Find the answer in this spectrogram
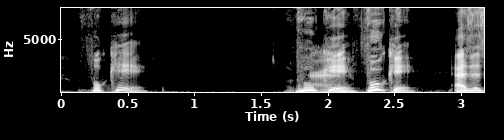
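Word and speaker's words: Fookey: like because it's pronounced Fouquet. Fouquet. Fouquet. As it says here, F-O-O-K-E-Y. So Fouquet? Fouquet. Fouquet. Fouquet. Not fuck, Fouquet.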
